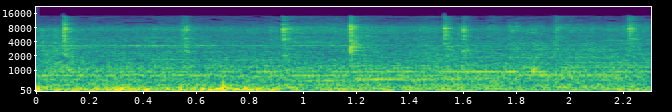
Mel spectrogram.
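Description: Low background noise with a few faint, light clicks.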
